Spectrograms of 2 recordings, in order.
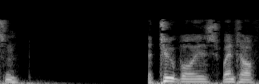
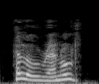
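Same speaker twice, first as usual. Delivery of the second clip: put-on high, cheerful child's hello; bright greeting; 12 semitones higher, 3 dB louder than usual. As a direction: greet a friend gladly. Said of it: "he said brightly".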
